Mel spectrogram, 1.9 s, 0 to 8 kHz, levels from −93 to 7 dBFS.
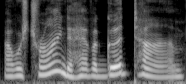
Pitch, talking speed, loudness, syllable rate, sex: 215 Hz, 260 wpm, -17 LUFS, 4.5 syllables/s, female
